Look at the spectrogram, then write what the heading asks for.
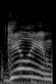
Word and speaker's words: Gillian: here uh Gillian Jacobs it's Gillian with a hard G damn it oh sorry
